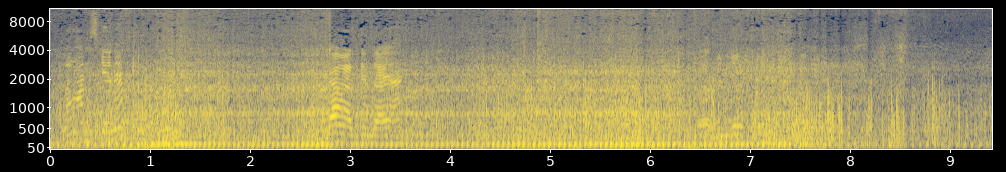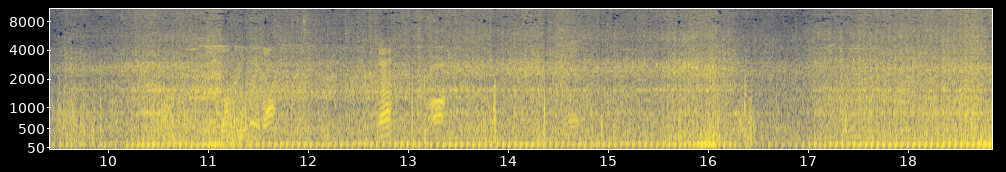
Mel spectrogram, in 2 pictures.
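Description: A motorbike engine putters steadily up close, easing off briefly before picking up again.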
